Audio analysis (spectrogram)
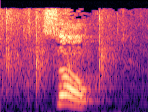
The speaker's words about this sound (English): Okay, that's applause. That's right. That's applause.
